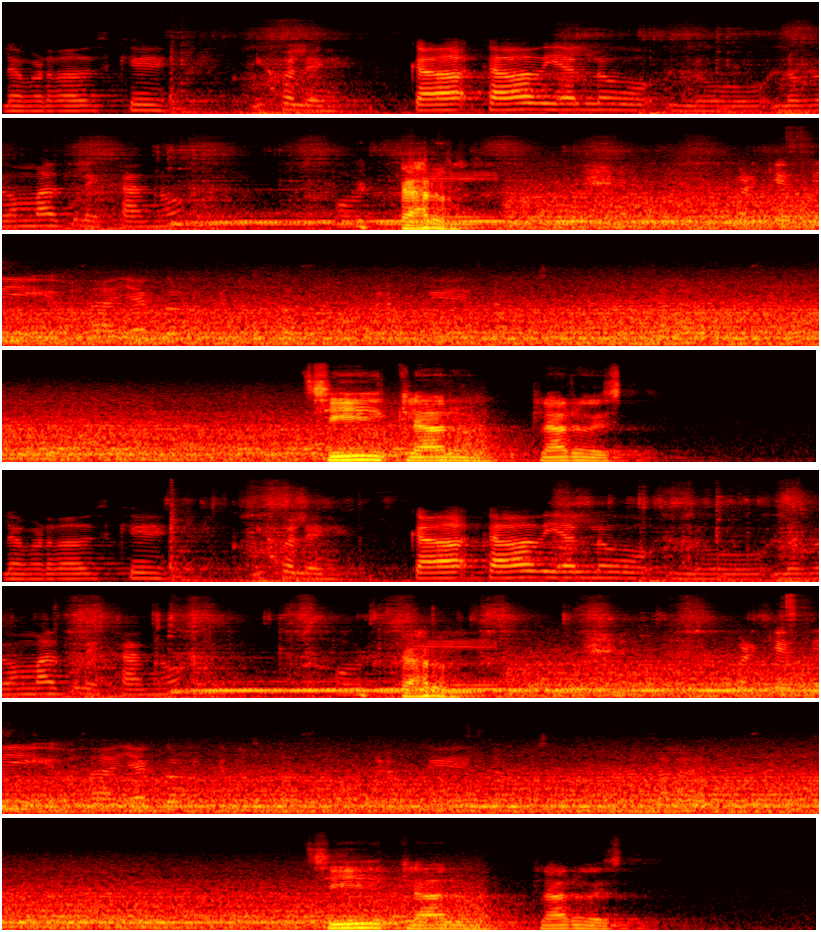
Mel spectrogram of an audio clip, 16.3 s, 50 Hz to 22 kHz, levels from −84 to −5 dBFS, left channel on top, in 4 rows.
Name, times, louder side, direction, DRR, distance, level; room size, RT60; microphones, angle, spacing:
voice 1, 0.0-1.8 2.0-5.0 5.7-6.6 6.9-12.5, equal, ahead, 8 dB, 1.0 m, -44 dB
sound 1, 0.8-10.6, right 3 dB, 50° right, 6.3 m, -50 dB
sound 2, 4.9-14.5, right 3 dB, 85° right, 3.4 m, -42 dB
voice 2, 6.1-6.4 13.8-15.3, left 3 dB, 55° left, 14 dB, 0.8 m, -30 dB
sound 3, 6.6-14.7, left 1 dB, 20° left, 1.6 m, -37 dB
29.0 x 15.5 x 8.2 m, 1.0 s
head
